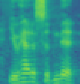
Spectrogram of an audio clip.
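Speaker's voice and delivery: ordinary talk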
